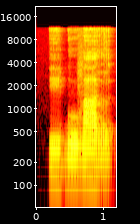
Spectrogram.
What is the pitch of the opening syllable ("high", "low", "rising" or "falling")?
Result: low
